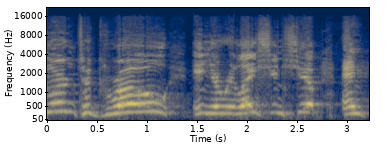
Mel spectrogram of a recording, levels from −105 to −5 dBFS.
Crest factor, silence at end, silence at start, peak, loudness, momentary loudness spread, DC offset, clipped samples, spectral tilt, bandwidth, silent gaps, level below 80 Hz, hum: 18 dB; 0.05 s; 0 s; -12 dBFS; -30 LUFS; 13 LU; under 0.1%; under 0.1%; -2.5 dB/octave; 15.5 kHz; none; -78 dBFS; none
